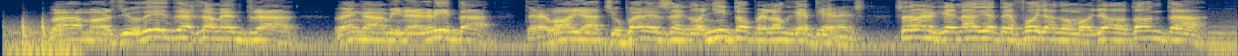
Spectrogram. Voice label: elderly

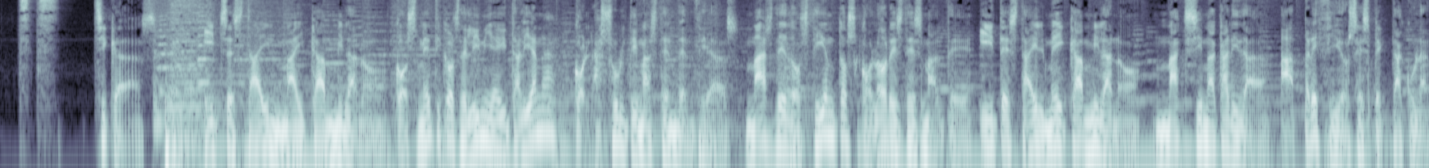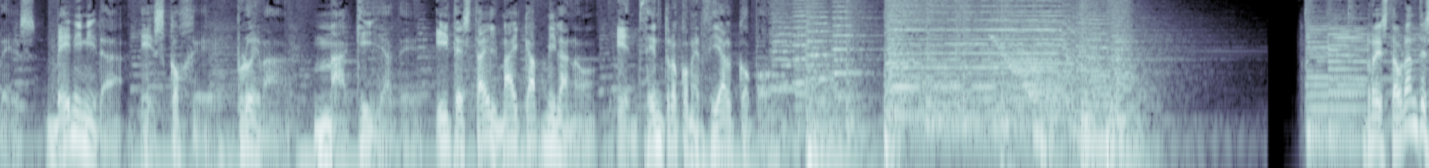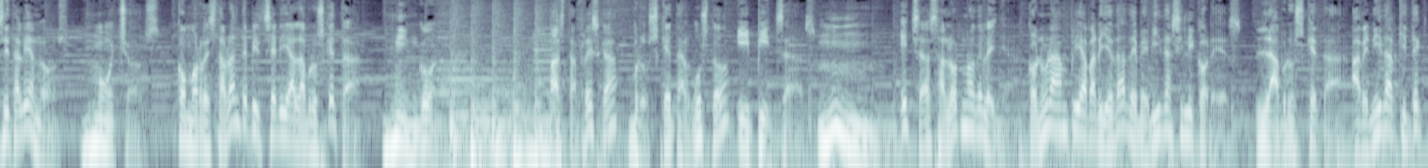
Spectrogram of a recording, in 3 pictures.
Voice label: commercial

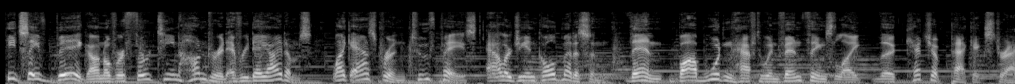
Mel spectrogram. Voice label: American

